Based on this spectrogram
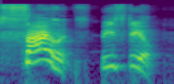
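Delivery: stern, no-nonsense teacher voice. Retelling a command for silence to the sea: imitating a stern teacher voice. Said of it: "can you imagine, like, that teacher voice?".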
